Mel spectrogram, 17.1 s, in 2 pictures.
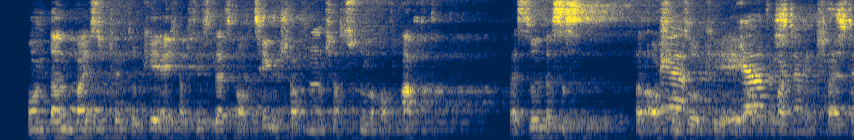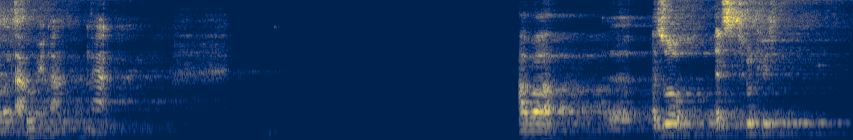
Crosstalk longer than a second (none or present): present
